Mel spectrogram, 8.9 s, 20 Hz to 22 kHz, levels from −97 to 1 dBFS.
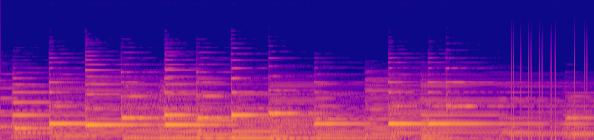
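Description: A music recording with a train of clicks from 7.66 to 8.81 s: roughly ten similar pops at about 9.7 per second, unevenly spaced and about 10 dB above the music, likely from interference or a faulty connection.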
